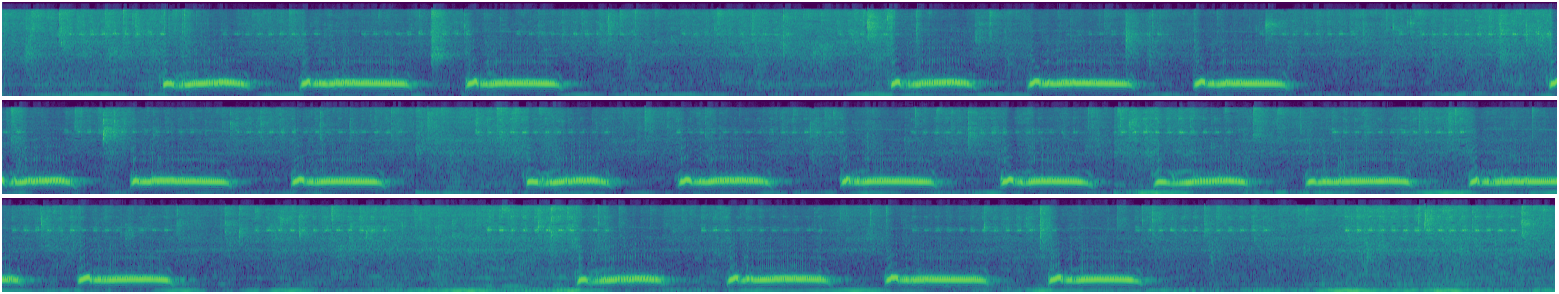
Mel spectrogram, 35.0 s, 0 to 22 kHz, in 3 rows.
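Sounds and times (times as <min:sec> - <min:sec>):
dove cooing: 0:01.1 - 0:04.4, 0:06.5 - 0:09.8, 0:11.5 - 0:14.8, 0:15.5 - 0:24.9, 0:26.9 - 0:32.2.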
